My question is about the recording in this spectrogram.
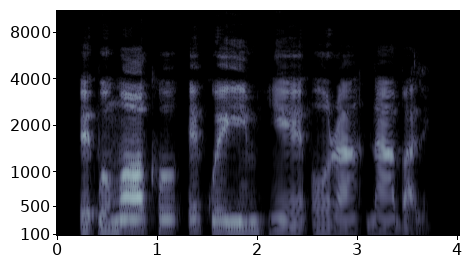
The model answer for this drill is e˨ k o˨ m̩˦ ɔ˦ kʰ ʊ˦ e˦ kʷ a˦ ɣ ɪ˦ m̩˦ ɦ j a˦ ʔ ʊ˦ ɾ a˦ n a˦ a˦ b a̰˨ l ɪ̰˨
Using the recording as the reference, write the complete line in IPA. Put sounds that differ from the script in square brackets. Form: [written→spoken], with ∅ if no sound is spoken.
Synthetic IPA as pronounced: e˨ [k→k͡p] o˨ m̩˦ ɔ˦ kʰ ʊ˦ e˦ kʷ [a˦→e˦] ɣ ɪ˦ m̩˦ ɦ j [a˦→e˦] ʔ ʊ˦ ɾ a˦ n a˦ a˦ b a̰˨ l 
